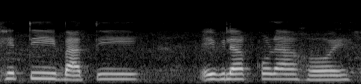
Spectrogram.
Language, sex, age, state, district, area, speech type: Assamese, female, 30-45, Assam, Darrang, rural, spontaneous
